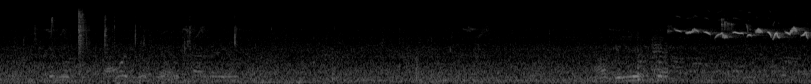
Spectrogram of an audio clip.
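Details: A female chestnut-bellied rock thrush sitting in Landour, India, gives a quick burst of high, thin chattering notes near the end, after a long stretch of quiet background hiss.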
